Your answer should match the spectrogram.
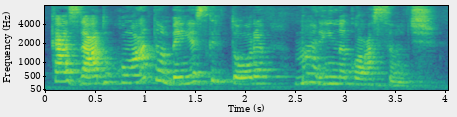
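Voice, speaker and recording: A woman's voice: fairly high pitch, animated, unhurried, a bit bright. A woman with a Brazilian accent, an actress delivering a scripted theatrical monologue presentation. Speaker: stage actress. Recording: echoey room, distant microphone.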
